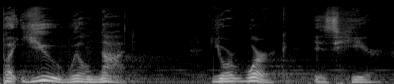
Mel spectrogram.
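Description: An actor playing a calm, solemn angel on stage, speaking in a measured, reassuring way. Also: male voice, mid-range voice, slightly rough. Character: calm, solemn male angel sent by God. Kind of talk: projected stage drama acting. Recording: long hall-like reverb. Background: music.

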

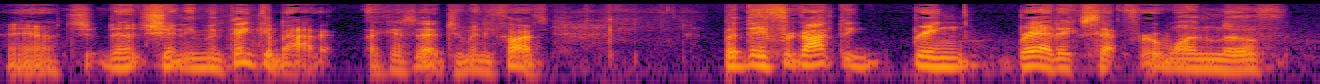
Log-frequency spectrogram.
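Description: Gravelly, husky pastor. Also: male voice, medium pitch, fairly quick, dry recording. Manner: conversational, animated, acting out Jesus' lines with raised voice. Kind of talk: Bible study teaching.

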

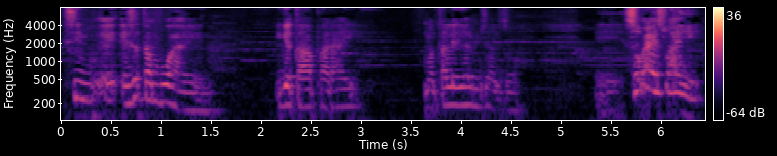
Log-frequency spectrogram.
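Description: A woman's voice: on the low side, normal speed, creaky, slightly rough, soft background music. A woman telling a long story in a casual interview, acting out the voices of the people in it. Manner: animated, acts out quoted voices.

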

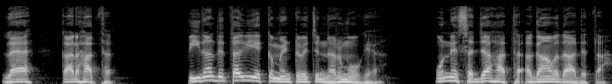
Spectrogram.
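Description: A man narrating a novel in a steady storytelling voice, recorded in a studio. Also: mid-range voice, fairly quick, no room sound. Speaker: audiobook narrator. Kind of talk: scripted narration.

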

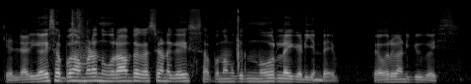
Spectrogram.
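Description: A man's voice: medium pitch, fast, dry recording. A man with a Malayali accent hosting a casual gaming live stream, calling out greetings and hype to viewers and mixing English words into Malayalam.

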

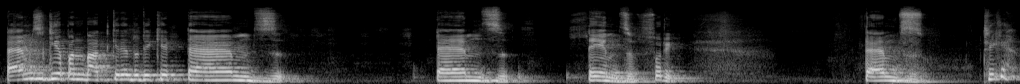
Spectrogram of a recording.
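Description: A man who speaks as his teaches English phonetics, going very slowly and saying each word several times over. He often stops to ask whether the class follows. His voice carries the echo of a hard-walled room. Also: high-pitched, darkish tone. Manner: slow, repeats each word several times and checks with "clear?". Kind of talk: phonetics lesson. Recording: echoey room.

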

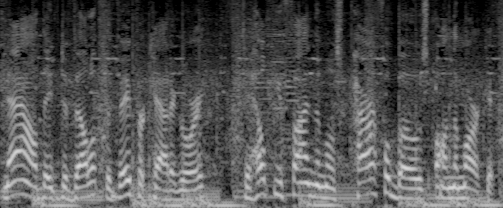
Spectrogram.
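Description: A man's voice: on the high side, a little fast, over music, voice pushed up, lightly acted. A man reading a bold commercial voice-over with a punchy, emphatic delivery. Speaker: ad announcer.

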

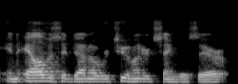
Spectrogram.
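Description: A man's voice: medium pitch, steady tone, brisk, dull audio. Older male guest, chatty storyteller, meandering delivery, pops up for quoted bits. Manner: rambling anecdotal storytelling with many restarts; acts out quoted lines in a raised voice. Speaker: guest storyteller on a live show. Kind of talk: casual live interview chat.

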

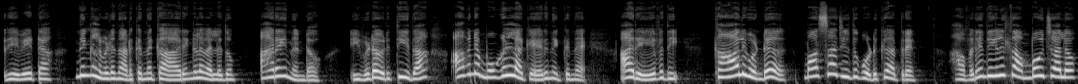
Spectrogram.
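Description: A woman's voice: high voice, sing-song, fairly quick, a little mellow. A woman voicing an indignant middle-aged mother who scolds her daughter-in-law. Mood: alarmed. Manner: scolding, accusing.

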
